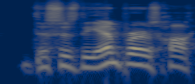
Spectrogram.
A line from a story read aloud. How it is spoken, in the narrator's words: thundered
